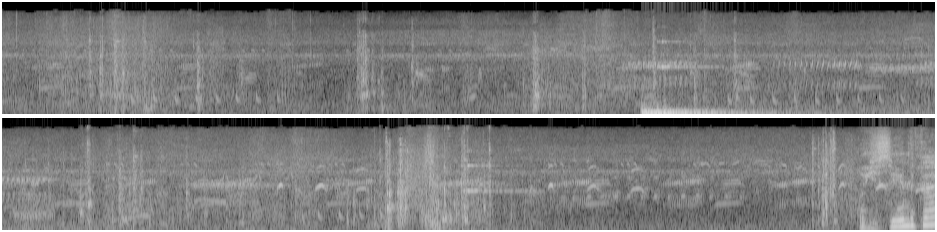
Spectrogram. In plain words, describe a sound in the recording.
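Footsteps rustle softly through grass and brush.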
